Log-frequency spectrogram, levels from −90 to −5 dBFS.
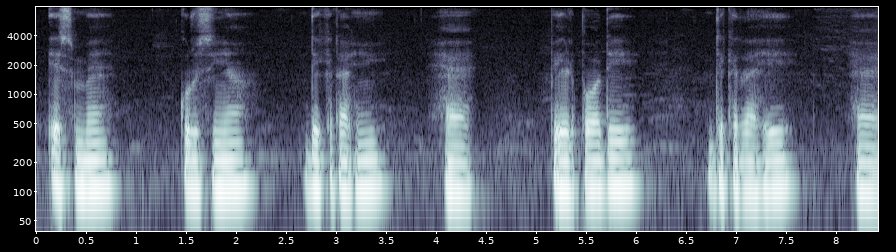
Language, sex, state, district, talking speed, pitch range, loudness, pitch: Hindi, female, Uttar Pradesh, Jalaun, 65 wpm, 100-110 Hz, -16 LUFS, 105 Hz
